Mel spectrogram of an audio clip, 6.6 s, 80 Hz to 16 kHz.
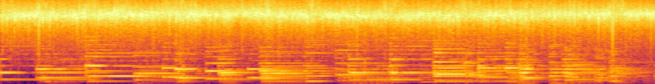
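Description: Instrumental passage from a 1930 78 rpm record, played back flat without equalisation, with a steady strong hiss lying over the music. The hiss comes from a stylus too small for the groove bottoming out in it.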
